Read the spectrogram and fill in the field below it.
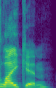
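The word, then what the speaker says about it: Lichen: This guy is also This is Lykan. This is and spelled L I C H E N. like the moss and then scribe spelled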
